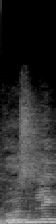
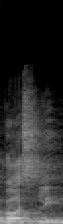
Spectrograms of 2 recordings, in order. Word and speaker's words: gosling: I don't know how it's pronounced. Goosling or gosling?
